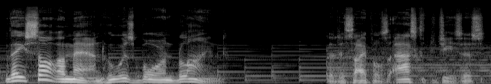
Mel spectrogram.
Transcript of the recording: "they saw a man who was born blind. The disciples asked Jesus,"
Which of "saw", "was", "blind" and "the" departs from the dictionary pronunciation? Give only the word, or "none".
none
